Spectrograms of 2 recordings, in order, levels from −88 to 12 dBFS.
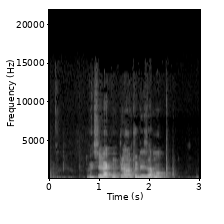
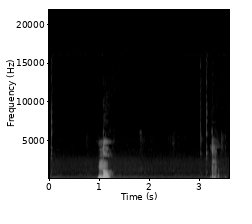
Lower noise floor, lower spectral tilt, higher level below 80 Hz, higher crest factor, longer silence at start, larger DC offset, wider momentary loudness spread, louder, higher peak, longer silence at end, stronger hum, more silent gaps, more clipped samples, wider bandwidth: second, -56 dBFS vs -68 dBFS; second, -6.5 dB/octave vs -8 dB/octave; first, -54 dBFS vs -60 dBFS; about the same, 22 dB vs 26 dB; second, 0.05 s vs 1 s; neither; second, 15 LU vs 20 LU; first, -26 LUFS vs -32 LUFS; about the same, -8 dBFS vs -10 dBFS; first, 0.5 s vs 0.25 s; neither; neither; neither; first, 15 kHz vs 9.4 kHz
